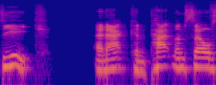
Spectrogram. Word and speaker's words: YIIK: drops why two cake why two cake y2k y2k ah mum it's pronounced yike an act can pat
